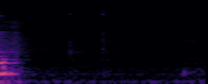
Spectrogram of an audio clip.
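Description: Two faint computer-mouse clicks in quick succession about a second in, advancing a presentation slide.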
